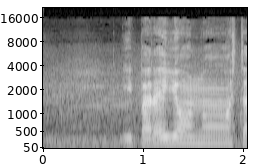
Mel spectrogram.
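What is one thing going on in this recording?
Microwave buttons are pressed with soft clicks.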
